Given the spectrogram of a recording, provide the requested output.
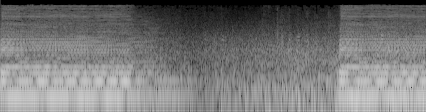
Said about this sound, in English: Right here is one of our fog horns. We have two of them down here, one on the east side, one on the west side. We've always had foghorns here at the bridge since it was built. Not much changes in foghorns, they just make noise.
